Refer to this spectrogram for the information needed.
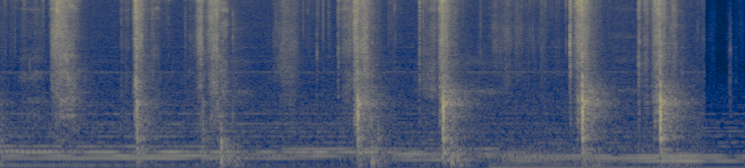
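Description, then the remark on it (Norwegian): A knife cutting and peeling two apples on a board: a series of crisp, irregular chops with soft scraping between them, moderately loud over a low steady hum, with no talking. “Jeg starter helt først med å kutte og skrelle eplene.”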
